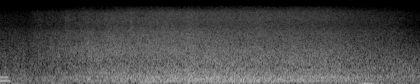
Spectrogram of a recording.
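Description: Steady roar of surf washing onto a beach, a dense hiss of sea water that swells slightly and then holds, fairly loud, with no voices.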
